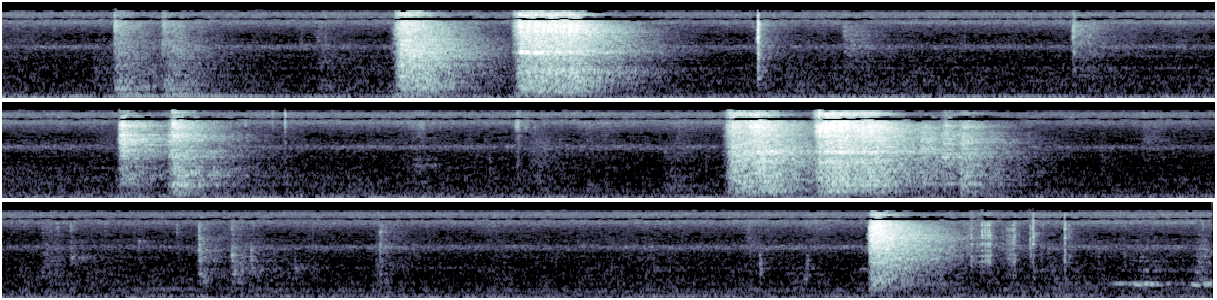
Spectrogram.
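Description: Six short bursts of hissing, mostly in quick pairs, each under a second long, over a low steady background hum.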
